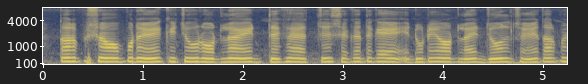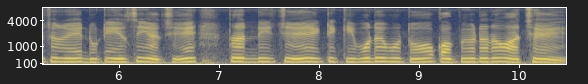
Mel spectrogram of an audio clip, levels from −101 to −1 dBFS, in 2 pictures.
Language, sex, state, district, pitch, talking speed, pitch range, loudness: Bengali, male, West Bengal, North 24 Parganas, 180 Hz, 160 wpm, 170-185 Hz, -15 LUFS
